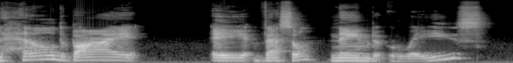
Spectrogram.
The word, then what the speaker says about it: Raze: It is being held by a vessel named Raze. I always say Reza, like a German pronunciation.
